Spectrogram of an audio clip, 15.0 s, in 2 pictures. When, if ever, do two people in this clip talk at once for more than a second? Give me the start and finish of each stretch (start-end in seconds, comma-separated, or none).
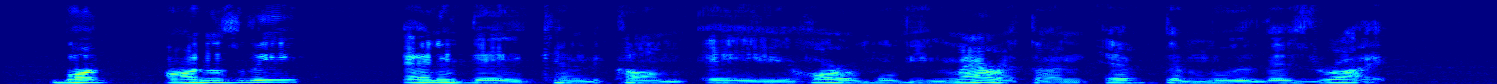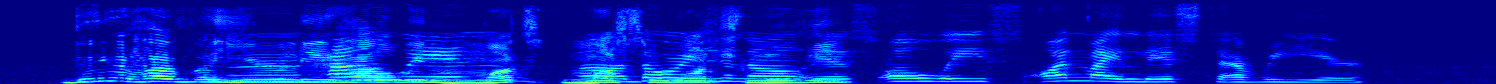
8.6-11.7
